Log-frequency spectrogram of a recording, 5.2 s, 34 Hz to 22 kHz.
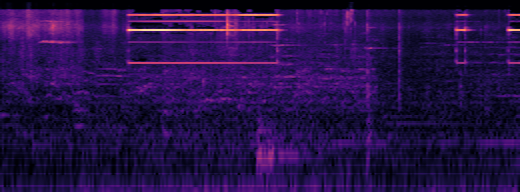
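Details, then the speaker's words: China CRT TV with a dead 110 V output supply: multimeter continuity check, one lead on ground and one on the 110 V diode cathode, gives a steady high beep of about 1.5 s then a short one; the supply line is shorted. "then you can see means very short short is visible"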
